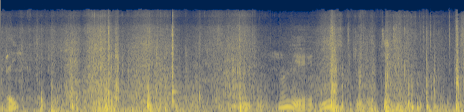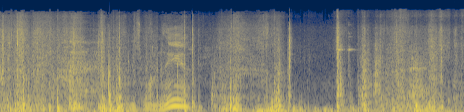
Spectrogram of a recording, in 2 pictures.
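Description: Cardboard boxes rustle and scrape as they are pushed around by hand.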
